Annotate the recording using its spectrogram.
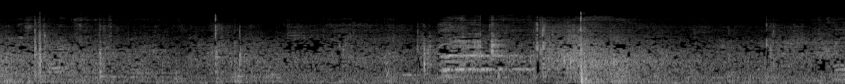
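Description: Hockey goalie's skates scraping and carving on rink ice while moving in the crease. A few sharp knocks of equipment against the ice are heard, the loudest about six seconds in.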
